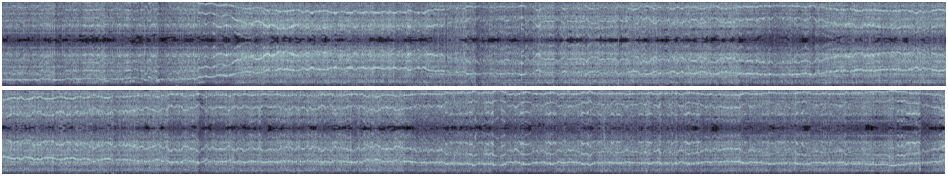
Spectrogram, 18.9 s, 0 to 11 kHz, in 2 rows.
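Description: Electric motor and gear drivetrain of a Traxxas Summit RC 4x4 truck whining as it drives over sand. The pitch climbs steeply about two seconds in, then falls and wavers up and down with the throttle, over a steady rushing noise.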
